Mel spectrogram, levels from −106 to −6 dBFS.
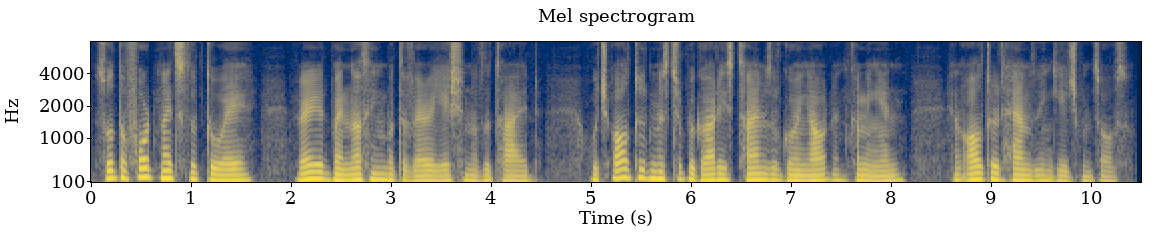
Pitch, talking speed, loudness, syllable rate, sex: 125 Hz, 170 wpm, -17 LUFS, 5.4 syllables/s, male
